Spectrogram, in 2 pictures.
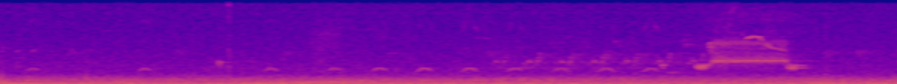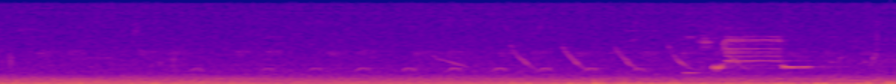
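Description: Small birds calling over a steady low outdoor rumble: a run of quick, evenly repeated chirps through the first few seconds, a short call about five seconds in, a few quick falling notes, and another short call near the end.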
